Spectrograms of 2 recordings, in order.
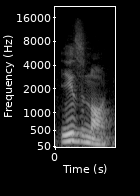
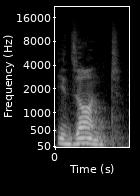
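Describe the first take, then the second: First: It is said as two full separate words. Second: It is said as one contracted syllable group. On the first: The speaker calls it wrong. "you should not pronounce is not" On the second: The speaker calls it right. "it should be pronounced as isn't"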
